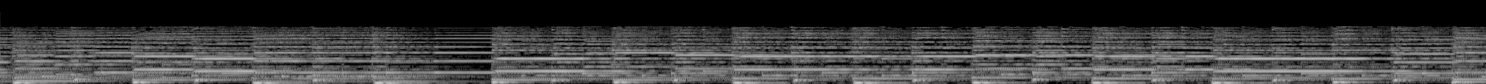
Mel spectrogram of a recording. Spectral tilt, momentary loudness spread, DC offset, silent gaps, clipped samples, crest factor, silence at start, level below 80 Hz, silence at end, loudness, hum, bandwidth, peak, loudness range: -5.5 dB/octave; 5 LU; under 0.1%; none; under 0.1%; 14 dB; 0 s; -32 dBFS; 0 s; -22 LUFS; none; 6.2 kHz; -8 dBFS; 2 LU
